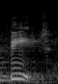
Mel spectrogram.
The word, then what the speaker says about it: Bette: lot of people here call you bet I think in America it's Betty isn't it mostly Betty and well no sometimes it's beat beat yes be I don't like that very much oh beat Davis do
